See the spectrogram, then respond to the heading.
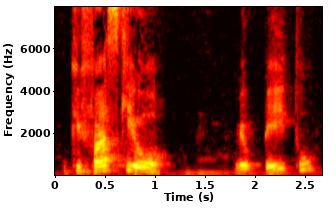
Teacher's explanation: se eu for ler rapidamente o verso, eu vou perceber direitinho que as vogais acabam no som se juntando.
